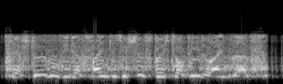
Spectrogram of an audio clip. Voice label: torpedo attack, dialogs german; War Thunder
